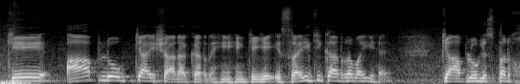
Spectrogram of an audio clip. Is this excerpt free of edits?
yes; 0 cuts

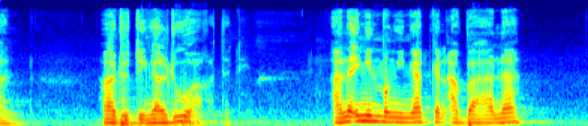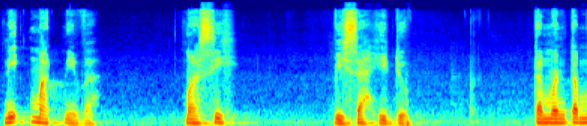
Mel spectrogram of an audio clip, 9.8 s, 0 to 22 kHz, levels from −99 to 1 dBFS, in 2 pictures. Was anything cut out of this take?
no; 0 cuts

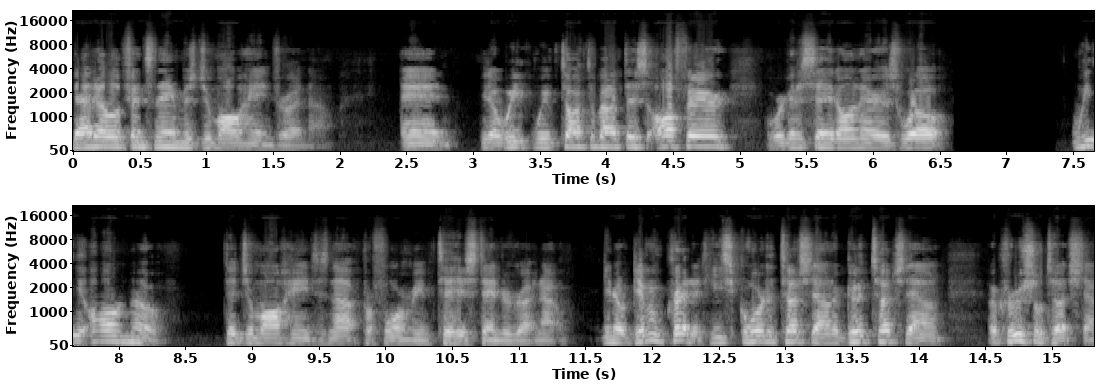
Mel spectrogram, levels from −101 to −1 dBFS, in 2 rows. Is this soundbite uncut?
yes; 0 cuts

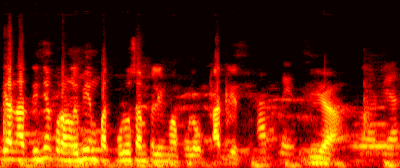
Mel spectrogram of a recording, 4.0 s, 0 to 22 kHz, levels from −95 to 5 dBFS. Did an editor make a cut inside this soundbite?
no; 0 cuts

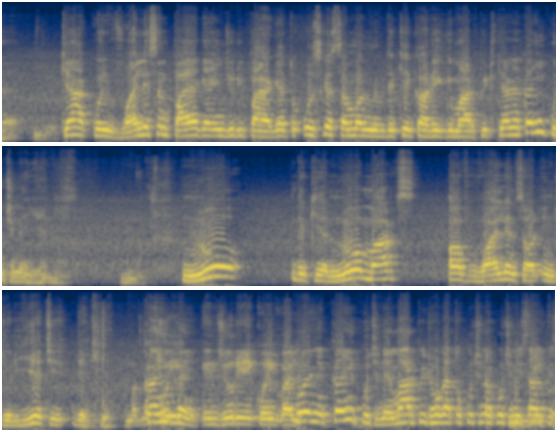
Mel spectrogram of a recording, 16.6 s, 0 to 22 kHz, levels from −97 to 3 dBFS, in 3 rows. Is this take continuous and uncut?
yes; 0 cuts

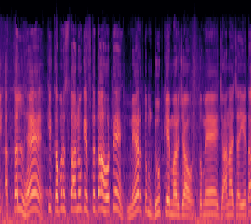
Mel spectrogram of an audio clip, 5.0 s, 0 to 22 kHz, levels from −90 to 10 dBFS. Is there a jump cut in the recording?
yes; 2 cuts; at 0.9 s, 2.5 s

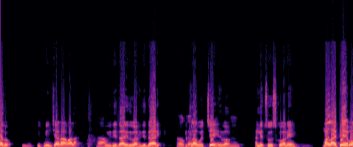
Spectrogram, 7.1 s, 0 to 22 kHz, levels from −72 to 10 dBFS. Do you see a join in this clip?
no; 0 cuts

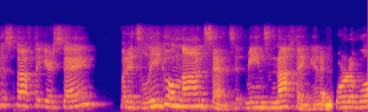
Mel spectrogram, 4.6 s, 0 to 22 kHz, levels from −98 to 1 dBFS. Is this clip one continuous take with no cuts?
yes; 0 cuts

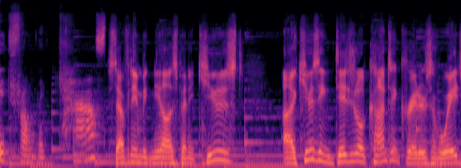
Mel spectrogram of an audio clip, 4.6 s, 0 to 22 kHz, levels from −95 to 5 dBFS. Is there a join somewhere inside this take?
yes; 1 cut; at 1.0 s

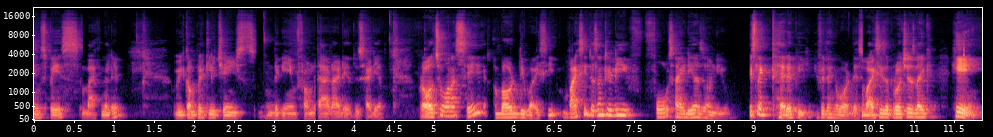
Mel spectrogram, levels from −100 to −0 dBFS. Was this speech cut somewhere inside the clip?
no; 0 cuts

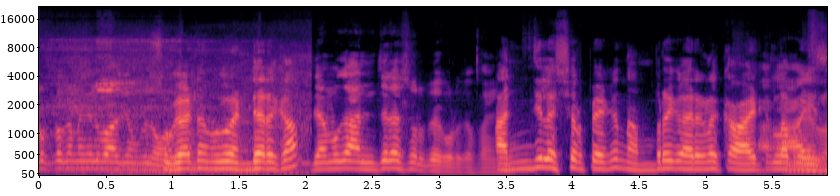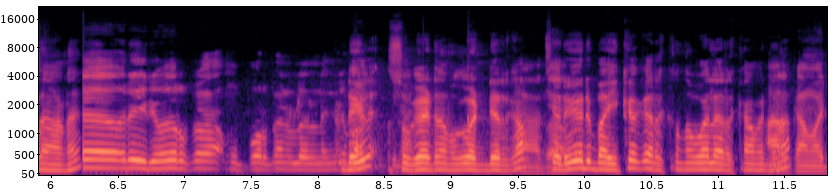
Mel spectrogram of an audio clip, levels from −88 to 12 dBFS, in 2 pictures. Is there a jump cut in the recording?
yes; 2 cuts; at 2.0 s, 6.2 s

